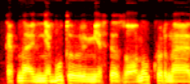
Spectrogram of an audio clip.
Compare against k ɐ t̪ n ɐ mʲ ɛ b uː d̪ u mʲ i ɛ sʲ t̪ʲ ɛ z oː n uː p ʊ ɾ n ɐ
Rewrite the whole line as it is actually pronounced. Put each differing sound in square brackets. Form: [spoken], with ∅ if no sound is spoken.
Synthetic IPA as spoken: k ɐ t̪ n ɐ [nʲ] ɛ b uː [t̪] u mʲ i ɛ sʲ t̪ʲ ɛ z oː n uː [k] ʊ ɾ n ɐ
